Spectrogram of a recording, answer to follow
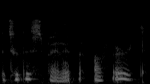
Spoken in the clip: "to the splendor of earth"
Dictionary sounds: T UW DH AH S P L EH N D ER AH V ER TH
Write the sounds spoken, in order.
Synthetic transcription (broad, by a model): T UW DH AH S P EH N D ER AH V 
